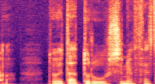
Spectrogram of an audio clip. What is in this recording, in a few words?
"drws", Welsh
